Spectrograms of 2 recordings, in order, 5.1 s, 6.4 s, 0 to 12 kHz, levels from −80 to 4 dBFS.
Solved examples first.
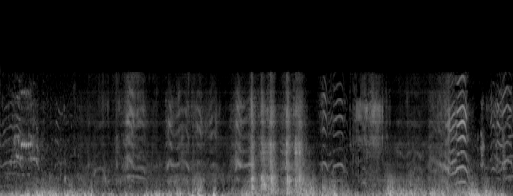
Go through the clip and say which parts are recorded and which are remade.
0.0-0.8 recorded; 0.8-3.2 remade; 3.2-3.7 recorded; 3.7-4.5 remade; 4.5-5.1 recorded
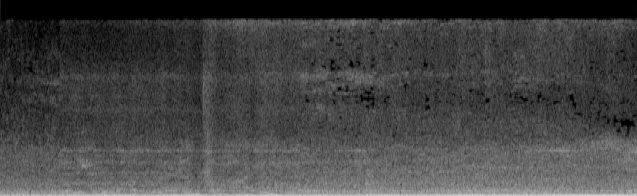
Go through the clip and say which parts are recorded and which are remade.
0.0-0.6 recorded; 0.6-3.0 remade; 3.0-6.4 recorded

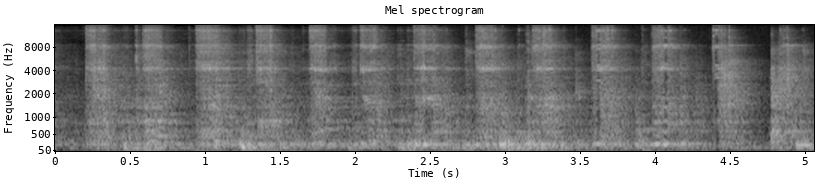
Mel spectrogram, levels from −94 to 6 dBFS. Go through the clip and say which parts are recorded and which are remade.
0.0-2.6 remade; 2.6-5.1 recorded

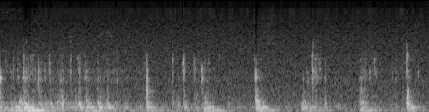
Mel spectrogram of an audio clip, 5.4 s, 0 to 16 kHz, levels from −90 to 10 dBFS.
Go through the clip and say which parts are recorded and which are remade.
0.0-1.3 recorded; 1.3-4.5 remade; 4.5-5.4 recorded

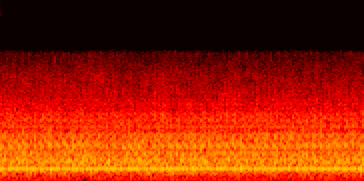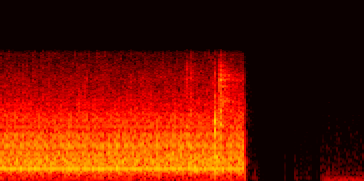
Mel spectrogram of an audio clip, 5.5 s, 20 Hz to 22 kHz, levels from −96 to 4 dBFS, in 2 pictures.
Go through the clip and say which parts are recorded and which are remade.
0.0-5.5 recorded

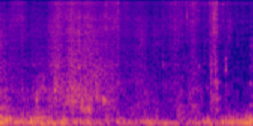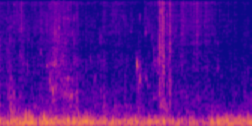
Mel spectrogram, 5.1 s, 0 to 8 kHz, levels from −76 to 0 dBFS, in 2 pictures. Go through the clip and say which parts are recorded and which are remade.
0.0-1.8 remade; 1.8-5.1 recorded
